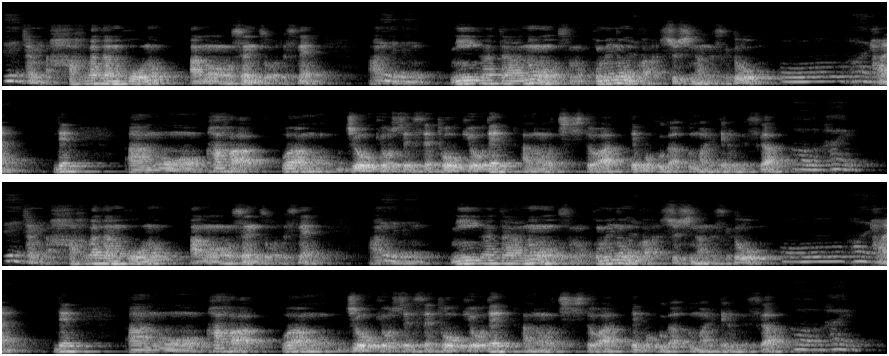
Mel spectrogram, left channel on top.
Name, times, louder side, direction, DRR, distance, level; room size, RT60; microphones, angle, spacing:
voice 1, 0.2-3.1 3.7-4.1 4.5-7.6 8.7-8.9 9.4-9.7 10.1-16.6, left 1 dB, 25° left, -3 dB, 0.6 m, -22 dB
voice 2, 3.8-4.2 6.2-6.4 7.8-9.0 16.7-17.4, left 2 dB, 70° left, -4 dB, 1.3 m, -29 dB
3.1 x 2.5 x 2.8 m, 0.64 s
head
